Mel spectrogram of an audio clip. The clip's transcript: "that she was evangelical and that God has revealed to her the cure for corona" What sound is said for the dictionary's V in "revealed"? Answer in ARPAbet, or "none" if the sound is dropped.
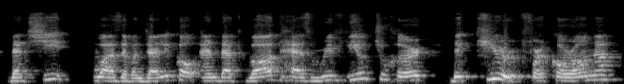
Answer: V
